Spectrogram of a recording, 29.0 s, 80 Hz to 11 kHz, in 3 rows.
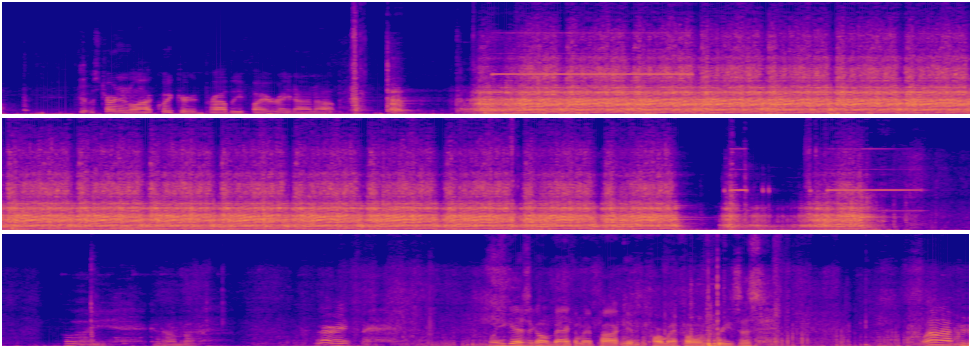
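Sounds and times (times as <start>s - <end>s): starter cranking engine: 3.5s - 19.0s.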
